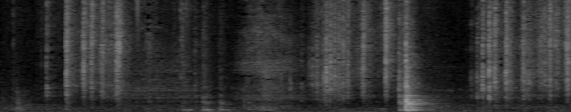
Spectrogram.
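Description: Peeled onions being dropped into the plastic bowl of a small food processor: scattered light knocks and handling rustles, with one sharper knock about three seconds in.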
